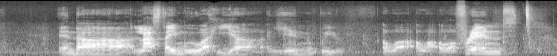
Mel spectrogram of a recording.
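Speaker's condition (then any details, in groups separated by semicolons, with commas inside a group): No condition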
